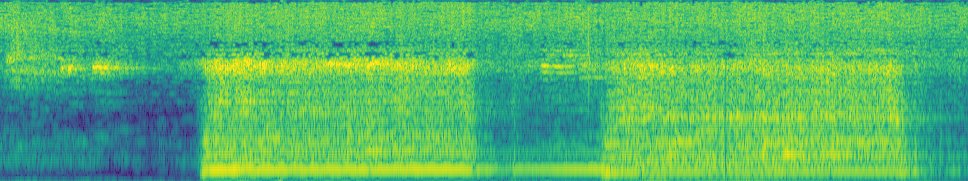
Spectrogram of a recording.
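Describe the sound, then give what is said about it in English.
Two long, loud whistle blasts, each held steady for about two seconds with a brief pause between them, sounding harsh and buzzy rather than pure, with no one speaking. “Whistles.”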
